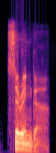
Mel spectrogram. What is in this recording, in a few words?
"syringa", British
